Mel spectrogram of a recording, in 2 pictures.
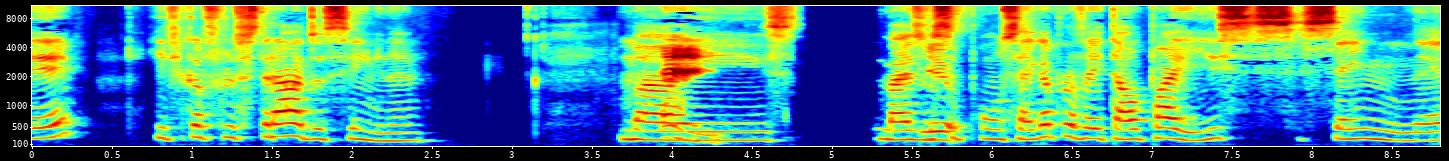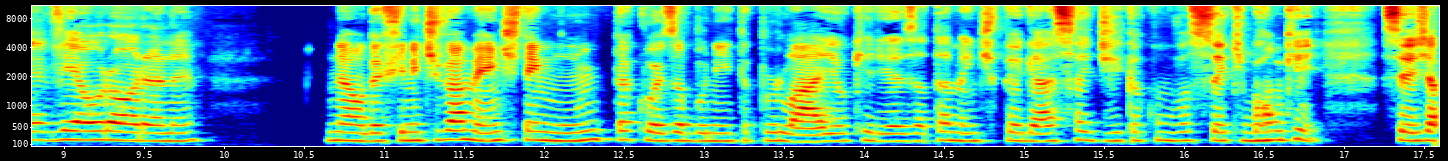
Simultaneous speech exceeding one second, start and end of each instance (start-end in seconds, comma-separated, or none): none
